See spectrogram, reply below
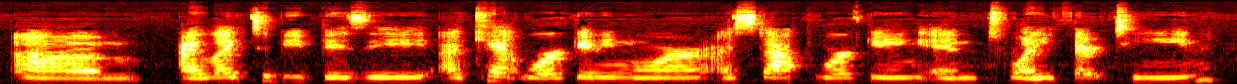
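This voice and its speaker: A woman's voice: on the low side, little pitch movement, measured pace, a bit bright, slight background noise, low-quality recording. A woman in her fifties talking candidly as an interview guest, earnest and chatty, with frequent fillers and restarts. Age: 50s. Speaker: patient advocate guest.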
